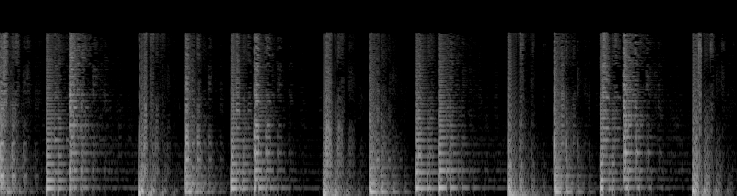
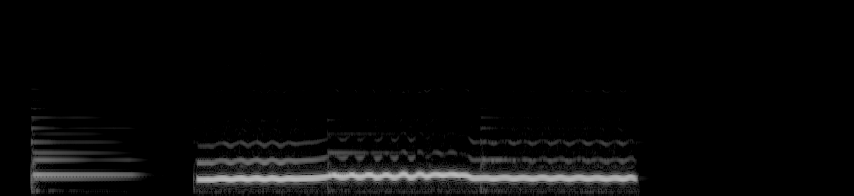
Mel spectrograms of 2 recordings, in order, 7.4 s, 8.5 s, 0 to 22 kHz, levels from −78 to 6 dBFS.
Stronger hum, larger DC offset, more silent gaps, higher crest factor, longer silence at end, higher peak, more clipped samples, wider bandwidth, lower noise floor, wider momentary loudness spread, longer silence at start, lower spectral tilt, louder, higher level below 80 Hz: neither; neither; neither; first, 18 dB vs 8 dB; second, 0.05 s vs 2.15 s; first, -10 dBFS vs -16 dBFS; neither; first, 11.5 kHz vs 1.8 kHz; second, -50 dBFS vs under -90 dBFS; second, 11 LU vs 17 LU; second, 0 s vs 0.3 s; second, -4.5 dB/octave vs -9.5 dB/octave; second, -28 LUFS vs -22 LUFS; first, -38 dBFS vs -76 dBFS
